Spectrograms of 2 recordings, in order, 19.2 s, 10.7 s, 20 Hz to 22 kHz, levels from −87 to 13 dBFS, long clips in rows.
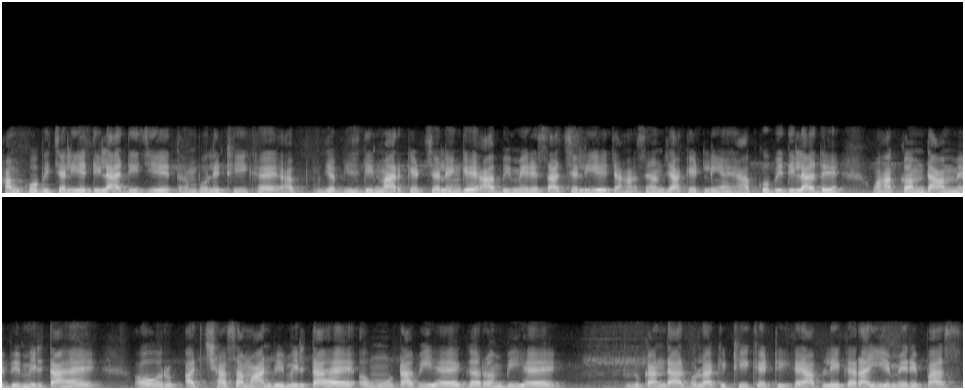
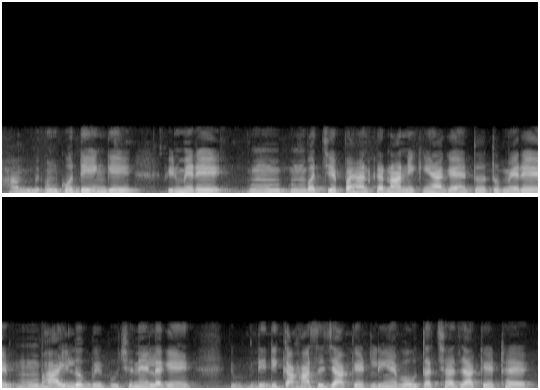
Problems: none marked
